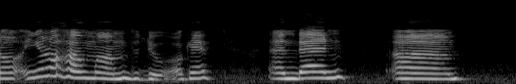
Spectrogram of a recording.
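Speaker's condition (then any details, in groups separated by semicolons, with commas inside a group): Cerebral palsy; speech therapy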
